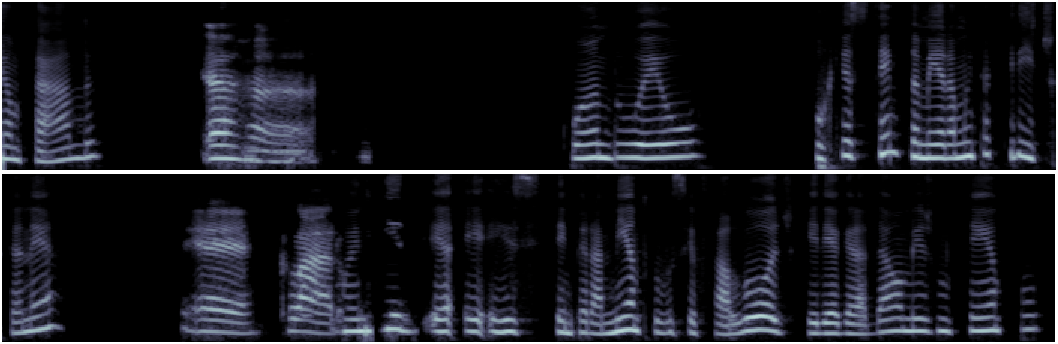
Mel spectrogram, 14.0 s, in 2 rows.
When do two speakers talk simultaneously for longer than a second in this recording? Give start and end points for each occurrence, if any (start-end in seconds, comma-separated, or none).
none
